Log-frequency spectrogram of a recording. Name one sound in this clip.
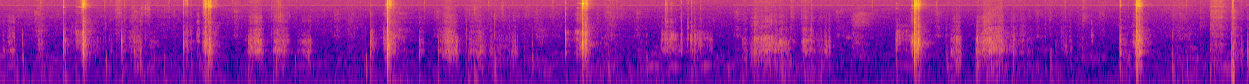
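Coins slide and scrape across cardboard.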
